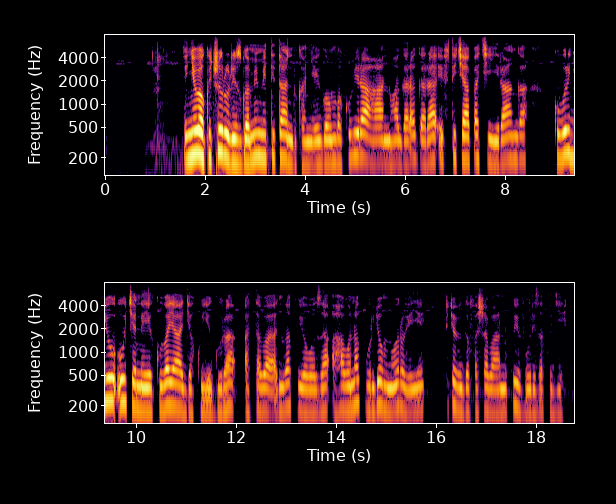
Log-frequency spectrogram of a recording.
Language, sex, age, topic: Kinyarwanda, female, 25-35, health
